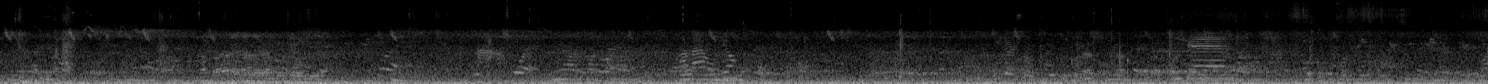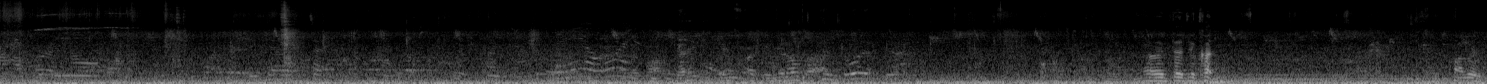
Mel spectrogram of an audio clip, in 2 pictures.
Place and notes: Yingge Station, New Taipei City - In the station platform
In the station platform, Train arrival platform
Sony PCM D50+ Soundman OKM II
